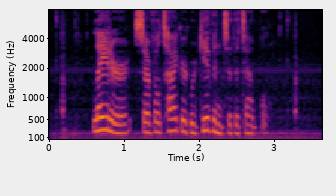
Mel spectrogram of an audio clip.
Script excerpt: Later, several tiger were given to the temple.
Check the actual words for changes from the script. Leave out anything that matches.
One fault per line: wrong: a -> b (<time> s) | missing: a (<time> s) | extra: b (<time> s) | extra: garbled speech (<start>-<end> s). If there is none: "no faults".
no faults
